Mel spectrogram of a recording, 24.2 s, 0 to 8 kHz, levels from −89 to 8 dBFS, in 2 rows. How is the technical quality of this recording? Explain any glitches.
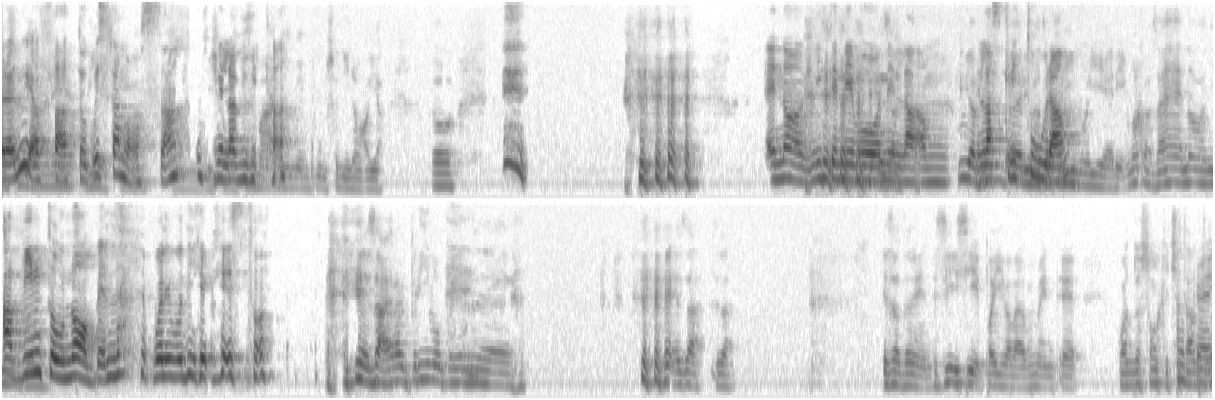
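On listening, nothing in the speech stood out as a technical problem.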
